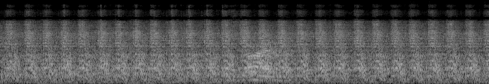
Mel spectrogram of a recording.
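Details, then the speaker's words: Diesel inline-four, just started after priming: even diesel clatter at a steady idle of about two to three beats a second, no misses; the engine runs cleanly. "It just fired. That's a good sounding diesel, too."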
